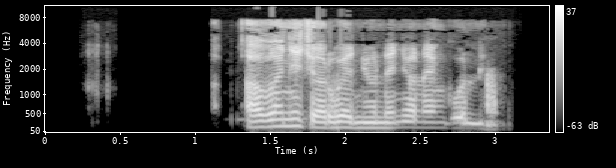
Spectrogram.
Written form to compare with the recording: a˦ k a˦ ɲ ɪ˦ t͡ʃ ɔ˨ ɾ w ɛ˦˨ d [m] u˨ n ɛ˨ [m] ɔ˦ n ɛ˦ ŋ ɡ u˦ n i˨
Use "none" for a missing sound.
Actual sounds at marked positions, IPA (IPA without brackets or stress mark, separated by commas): ɲ, ɲ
